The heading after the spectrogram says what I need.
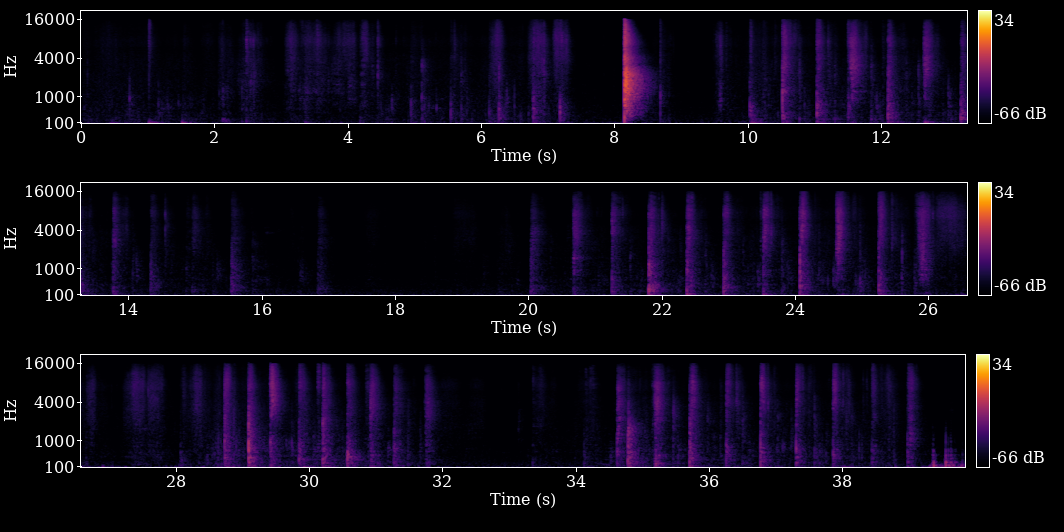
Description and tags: Walking in slippers on floor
